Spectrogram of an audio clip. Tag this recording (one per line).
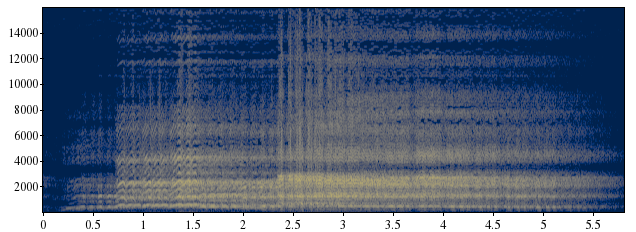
echo
ghost
terror
bogey
disturbing
horror
creepy
terrifying
maniac
horrible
